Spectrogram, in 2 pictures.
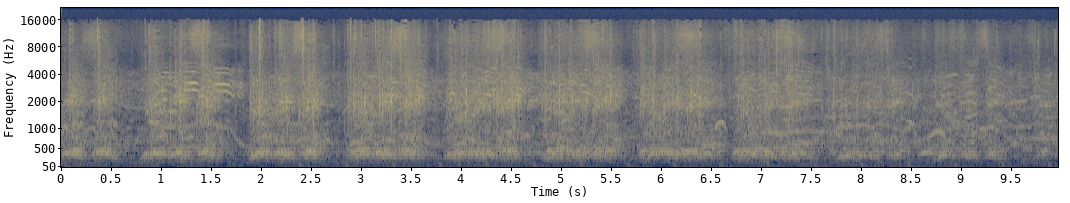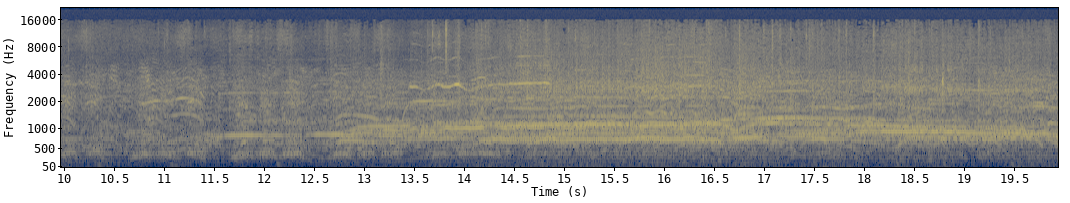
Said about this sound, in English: Someone is on top of their friend's shoulders, and everyone started screaming. It was really exciting.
